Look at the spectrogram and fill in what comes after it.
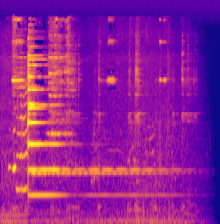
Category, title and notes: Sound effects > Objects / House appliances
BELLLrg-Samsung Galaxy Smartphone, CU Rope Hung Bell, Ringing Nicholas Judy TDC
A rope hung bell ringing. Recorded at Luray Valley Museums and Gardens.
hung, Phone-recording, ring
